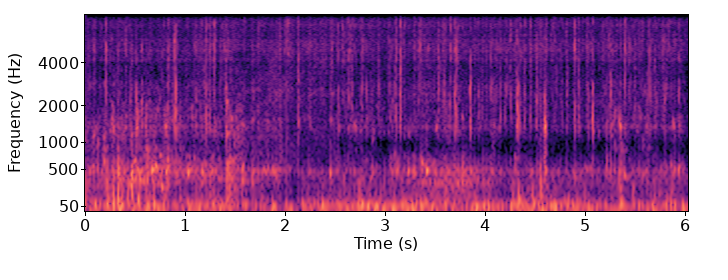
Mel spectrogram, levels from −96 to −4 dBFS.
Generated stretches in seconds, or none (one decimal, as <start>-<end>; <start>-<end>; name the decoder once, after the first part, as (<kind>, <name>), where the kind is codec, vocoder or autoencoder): 1.5-2.5 (codec, SNAC)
